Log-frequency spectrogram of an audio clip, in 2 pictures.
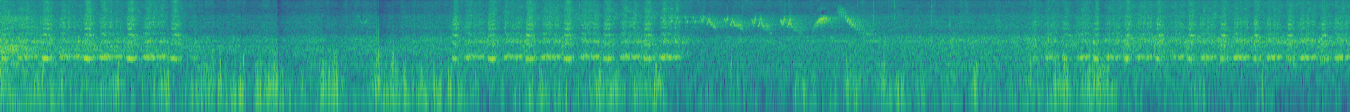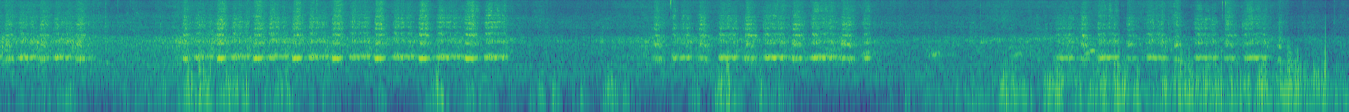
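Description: Bicycle riding on asphalt: wind rumbling on the microphone and tyre noise, with a steady whine that comes and goes six times. A few short bird chirps about five seconds in.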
